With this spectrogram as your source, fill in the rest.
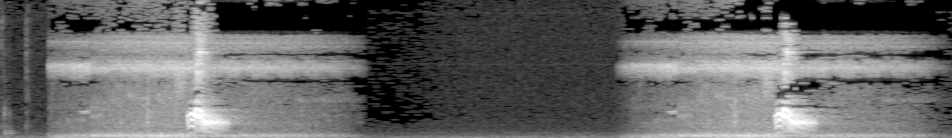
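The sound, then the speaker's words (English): Two harsh, abrupt green heron calls, spaced several seconds apart, ring out clearly against a steady background of buzzing insects and a low outdoor rumble. “And Bill, one of the birds that you suggested that we might want to listen to some audio of is a green heron.”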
